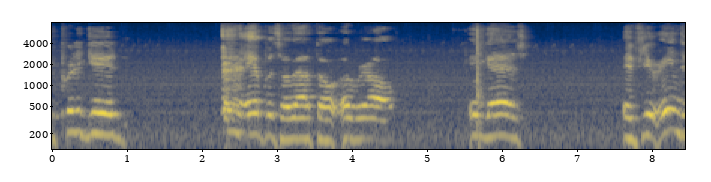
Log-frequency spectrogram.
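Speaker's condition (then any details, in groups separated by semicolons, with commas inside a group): Cerebral palsy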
